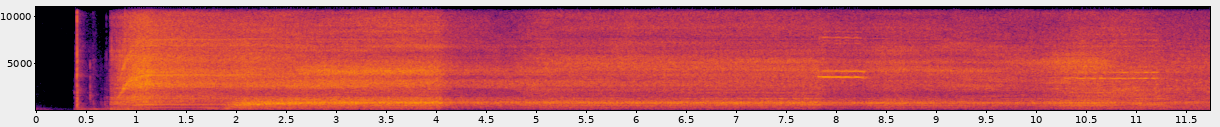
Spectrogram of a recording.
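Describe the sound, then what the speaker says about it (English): A power spindle cutting wood for a bridle joint on a Krenov box: a sharp start-up clack, then a loud, steady high whine and rush of cutting that dips slightly midway and holds to the end. "I'm going to turn the spindle on and we're going to cut it"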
